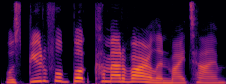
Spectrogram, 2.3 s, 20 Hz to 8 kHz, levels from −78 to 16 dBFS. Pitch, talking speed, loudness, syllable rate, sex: 250 Hz, 240 wpm, -19 LUFS, 6.1 syllables/s, female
